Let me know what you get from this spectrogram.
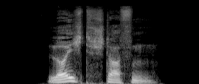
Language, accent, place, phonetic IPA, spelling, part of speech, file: German, Germany, Berlin, [ˈlɔɪ̯çtˌʃtɔfn̩], Leuchtstoffen, noun, De-Leuchtstoffen.ogg
- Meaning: dative plural of Leuchtstoff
